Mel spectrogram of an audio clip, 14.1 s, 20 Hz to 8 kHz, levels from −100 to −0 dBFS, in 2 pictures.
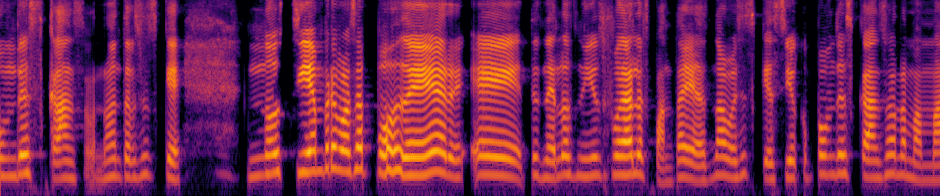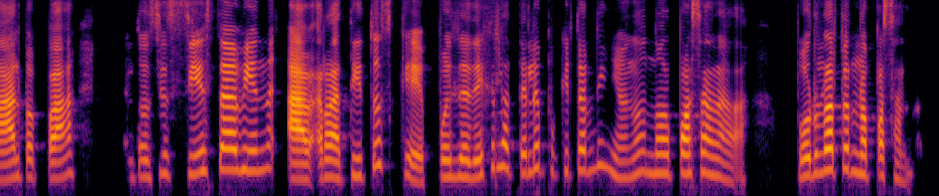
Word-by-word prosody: un 230 0 -9
descanso, 210 -5 -1
¿no? 220 - -10
Entonces, 230 +2 -6
que, 200 -3 -1 0.5
no 245 +4 -2
siempre 290 +4 +6
vas 290 -1 +4
a 315 - +4
poder, 260 -4 +6
eh, 240 -6 +4
tener 215 -4 -4
los 250 -1 -5
niños 235 0 -8
fuera 250 0 +4
de - - +5
las 255 -2 -4
pantallas, 180 +3 -2
no, 245 - -4
a 240 - -2
veces 230 +4 -3
que 195 - -7
sí 215 +1 -2
ocupa 225 +3 -9
un 255 - -10
descanso 245 -2 -2
a 260 - -4
la 245 - -7
mamá, 190 -2 -2
el 210 - -4
papá. 220 +3 -4 0.4
Entonces 220 +4 -7
sí 255 0 -3
está 305 +1 +2
bien, 300 +1 -4
a 200 -1 +7
a - - -2
ratitos 230 - -4
que, - - -5
pues 220 0 -10
le 220 -1 -4
dejes 240 +11 -8
la 345 - -5
tele 265 +2 -8
un - - -33
poquito 285 -1 -11
al 295 - -8
niño, 295 -12 -14
¿no? 265 +5 -12
No 265 -1 -6
pasa 265 0 +1
nada, 225 - -10 0.3
por 235 +2 -5
un 265 - -7
rato 310 +1 +3
no 255 -4 -4
pasa 240 - -4
nada. - - -29
245 Hz, 245 wpm, -22 LUFS, 220-275 Hz, 0.5 s, a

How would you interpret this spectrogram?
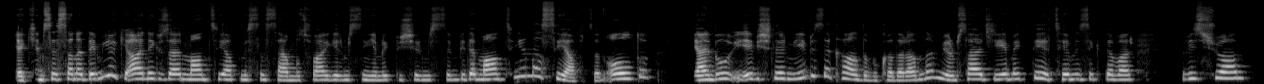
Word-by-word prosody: E, 190 0 +2
kimse 215 +4 -1
sana 240 -1 0
demiyor 360 +12 +2
ki, - - 0
aaa, 250 - +5
ne 265 +1 +2
güzel 245 -2 +1
mantı 230 0 +1
yapmışsın, 220 -1 -2
sen 200 -3 -2
mutfağa 200 +2 -2
girmişsin, 210 0 -3
yemek 205 0 -2
pişirmişsin. 210 +1 -6
Bir 230 - -4
de 245 - +5
mantıyı 245 +12 +1
nasıl 365 -8 -3
yaptın? 170 -2 -1
Oldu. 265 +7 +4 0.4
Yani, 210 +2 +5
bu 260 0 +1
ev 255 - +1
işleri 255 +1 0
niye 285 +5 -2
bize 390 -3 -4
kaldı? 225 -8 -1
Bu 180 - -10
kadar 190 0 -1
anlamıyorum. 230 +1 0
Sadece 240 +1 +1
yemek 245 +1 -1
değil, 280 -5 +2
temizlik 235 0 -1
de 230 -2 0
var. 220 0 +1 0.5
Biz 270 0 -1
şu 300 +1 +1
an, 285 0 +1
235 Hz, 190 wpm, -23 LUFS, 215-260 Hz, 0.5 s, aaa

